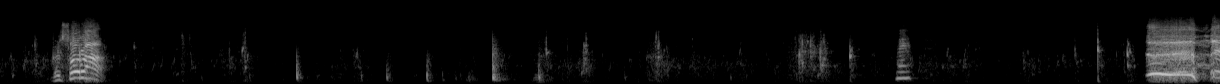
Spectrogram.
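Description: Bodies scuffle and thump against a hard surface.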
